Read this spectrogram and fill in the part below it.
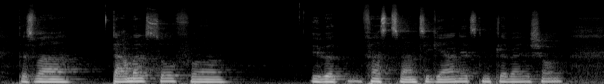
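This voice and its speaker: A man speaks very slowly with long, frequent pauses, his voice somewhat breathy. His tone is dark and mellow, his intonation monotone and flat. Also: medium pitch for a man. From Upper Austria, rural. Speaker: political scientist. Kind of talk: interview. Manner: hesitant, many filler sounds.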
